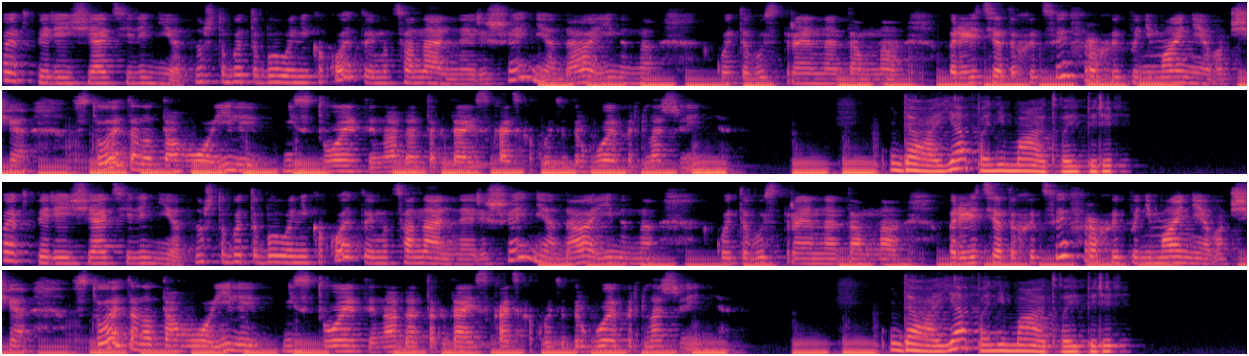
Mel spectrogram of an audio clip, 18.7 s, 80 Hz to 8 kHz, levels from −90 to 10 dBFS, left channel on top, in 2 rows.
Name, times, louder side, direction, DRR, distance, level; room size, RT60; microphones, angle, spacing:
voice 1, 0.0-14.8, right 1 dB, 15° right, 8 dB, 1.8 m, -26 dB
sound 1, 4.0-5.8 6.3-8.9 9.3-11.8 12.3-14.8 15.3-15.9, left 3 dB, 75° left, 0.6 m, -23 dB
voice 2, 16.0-17.7, left 1 dB, 5° left, 9 dB, 1.0 m, -19 dB
26.0 x 9.6 x 3.0 m, 0.31 s
head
